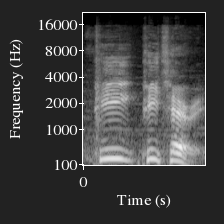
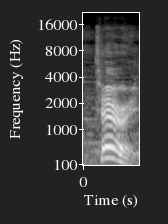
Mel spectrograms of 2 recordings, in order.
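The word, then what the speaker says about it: Pterry: Terry. Terry. Oh, Terry with a P, but this P is silent.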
